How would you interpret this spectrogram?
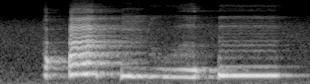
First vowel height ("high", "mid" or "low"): low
